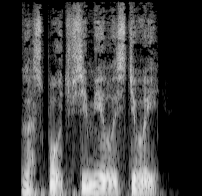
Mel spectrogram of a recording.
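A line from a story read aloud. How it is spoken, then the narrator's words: Old man muttering. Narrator (Russian): пробормотал старик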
